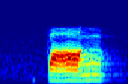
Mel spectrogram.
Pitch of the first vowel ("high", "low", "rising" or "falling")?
high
